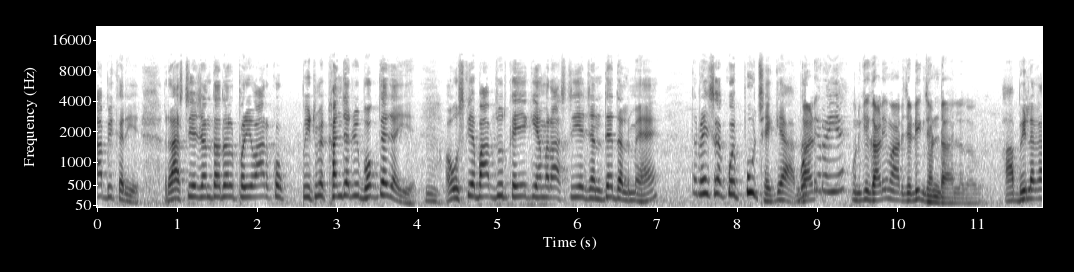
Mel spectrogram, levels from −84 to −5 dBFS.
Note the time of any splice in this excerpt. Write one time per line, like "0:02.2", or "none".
none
